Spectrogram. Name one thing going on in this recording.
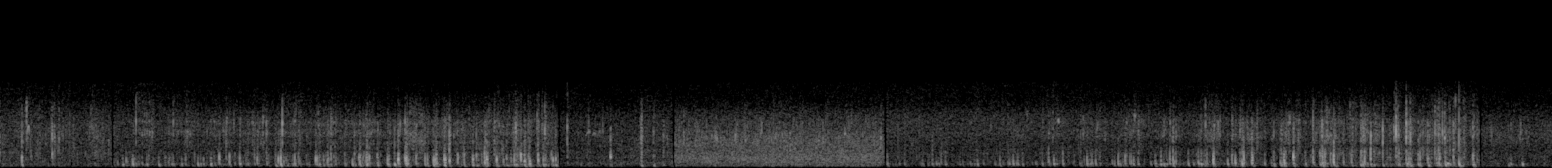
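Horses gallop with hooves pounding on the ground.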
